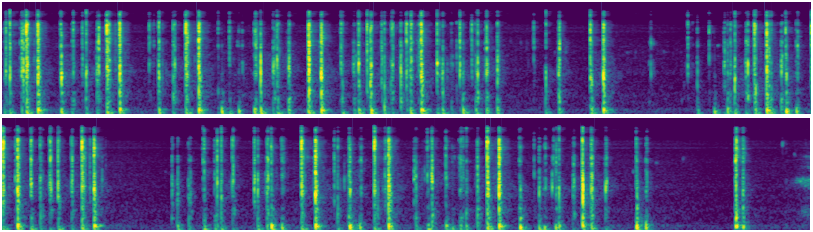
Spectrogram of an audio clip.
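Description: Typing on a computer keyboard: a fast, steady run of keystroke clicks with a few brief pauses, one about four seconds in and another about seven seconds in.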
